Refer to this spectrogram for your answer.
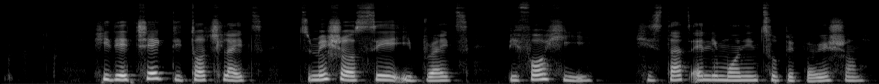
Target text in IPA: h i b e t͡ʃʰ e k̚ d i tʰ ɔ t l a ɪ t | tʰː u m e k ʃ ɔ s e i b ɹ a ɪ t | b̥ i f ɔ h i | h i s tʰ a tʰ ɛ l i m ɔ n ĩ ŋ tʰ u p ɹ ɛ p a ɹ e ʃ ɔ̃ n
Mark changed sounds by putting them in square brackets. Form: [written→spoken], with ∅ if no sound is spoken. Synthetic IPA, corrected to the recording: h i [b→d] e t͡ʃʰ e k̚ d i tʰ ɔ [t→t͡ʃ] l a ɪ t | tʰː u m e k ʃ ɔ s e i b ɹ a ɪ t | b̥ i f ɔ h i | h i s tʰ a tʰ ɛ l i m ɔ n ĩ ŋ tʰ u p ɹ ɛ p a ɹ e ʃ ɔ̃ n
